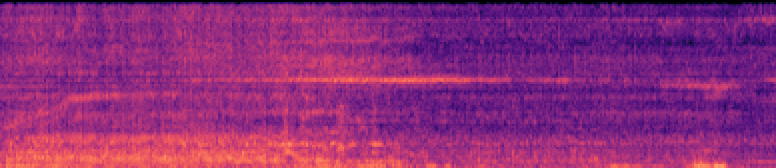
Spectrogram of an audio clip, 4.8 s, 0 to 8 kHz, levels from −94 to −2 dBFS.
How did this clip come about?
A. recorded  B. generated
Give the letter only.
B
